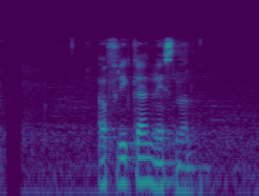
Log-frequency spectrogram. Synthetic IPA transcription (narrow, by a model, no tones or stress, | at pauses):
ʌpʰrikanesnʌl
